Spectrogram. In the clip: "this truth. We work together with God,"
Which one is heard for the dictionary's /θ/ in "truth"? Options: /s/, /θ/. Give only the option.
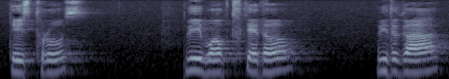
/s/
